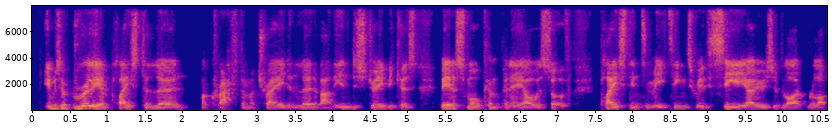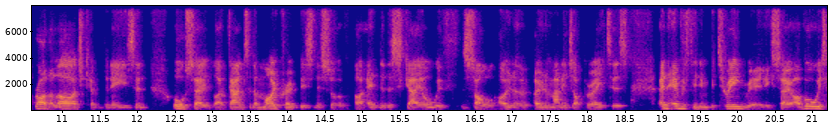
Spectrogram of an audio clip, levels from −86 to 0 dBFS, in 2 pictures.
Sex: male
